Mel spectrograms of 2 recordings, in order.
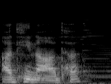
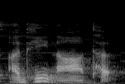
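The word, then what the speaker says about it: adhinātha: One important thing to note here is the distinction between the pronunciation of dha and tha in adhinatha. It is not adhinadha, it is adhinatha.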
